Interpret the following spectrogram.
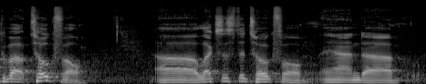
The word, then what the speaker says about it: Tocqueville: tocqueville uh Alexis de tocqueville and uh or when I was in the South people pronounced it talkful and you can say whatever you like but there was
